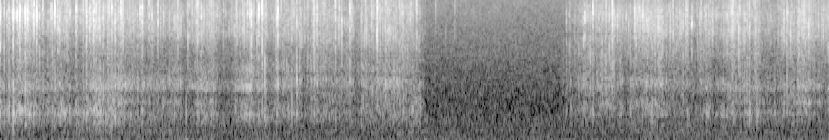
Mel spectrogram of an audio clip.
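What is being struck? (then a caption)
Plastic sequin notebook cover. Long nails stroke and scratch the reversible plastic sequins on a sequin-covered notebook cover, flipping their colors with a dense, bright crinkling rasp. The scratching eases into a softer, duller stretch for about a second in the middle, then resumes with the same crisp texture.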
